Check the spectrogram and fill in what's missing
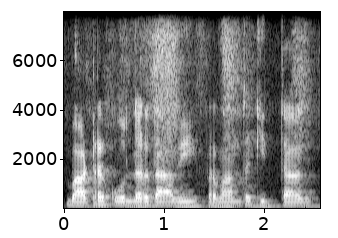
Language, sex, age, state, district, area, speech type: Punjabi, male, 18-30, Punjab, Fatehgarh Sahib, rural, spontaneous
